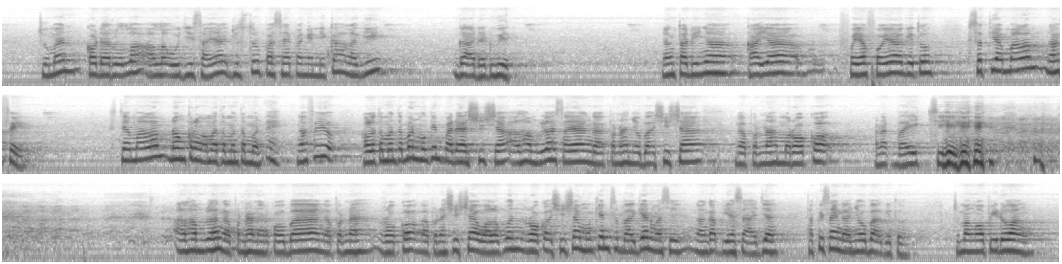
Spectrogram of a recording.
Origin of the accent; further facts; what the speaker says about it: Aceh, Indonesia; kulkas pertama ada di rumah saya di Aceh itu, saya dari Aceh, itu pas saya di Mesir.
